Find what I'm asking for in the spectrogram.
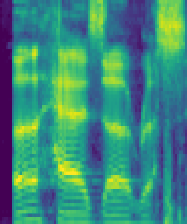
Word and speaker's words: Ahasuerus: Ahasuerus. If you read it in the text, there's no way that you would know that that's how it's pronounced. But that's how we pronounce it.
